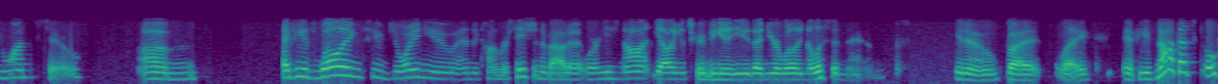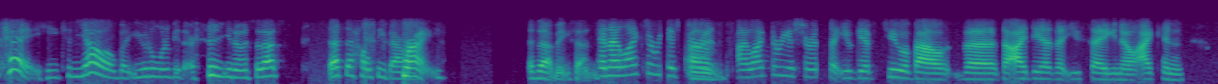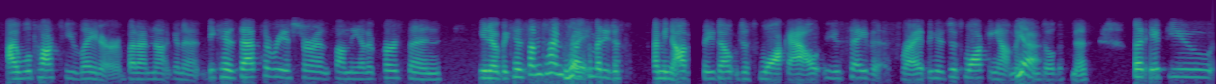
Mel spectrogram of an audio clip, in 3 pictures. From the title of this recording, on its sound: A Call-In Show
